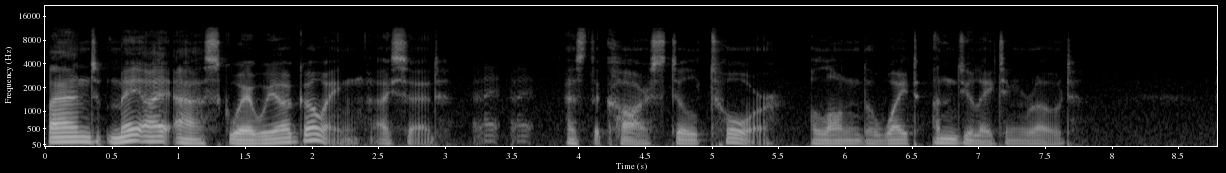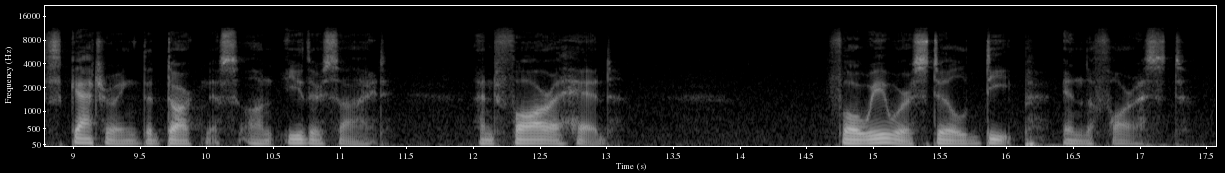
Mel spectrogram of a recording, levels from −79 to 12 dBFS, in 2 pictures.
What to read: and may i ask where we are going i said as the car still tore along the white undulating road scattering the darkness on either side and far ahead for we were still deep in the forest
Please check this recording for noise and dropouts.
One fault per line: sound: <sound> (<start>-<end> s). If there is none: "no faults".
sound: laugh (3.2-3.7 s)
